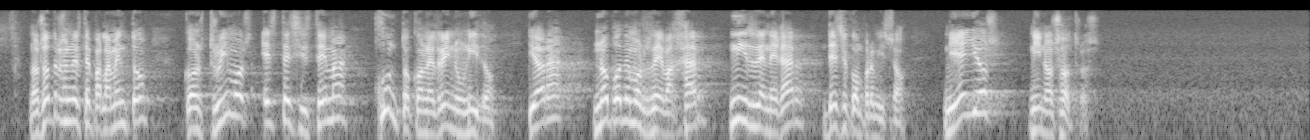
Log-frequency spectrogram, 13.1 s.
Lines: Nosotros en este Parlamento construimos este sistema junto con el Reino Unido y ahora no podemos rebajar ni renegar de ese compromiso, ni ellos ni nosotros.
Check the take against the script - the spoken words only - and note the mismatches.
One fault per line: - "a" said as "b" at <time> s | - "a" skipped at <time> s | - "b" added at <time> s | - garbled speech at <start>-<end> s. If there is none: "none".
none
